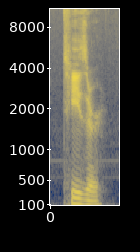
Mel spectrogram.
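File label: "teaser", US English; pronunciations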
